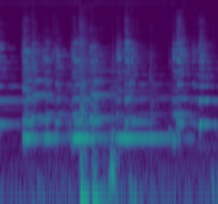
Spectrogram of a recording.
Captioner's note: thudding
